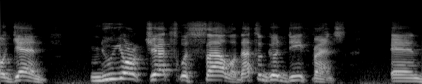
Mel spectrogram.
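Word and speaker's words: Saleh: Would you call the Jets coach Salad? Salad. You call the Jets coach Salad or No. Robert Salah?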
